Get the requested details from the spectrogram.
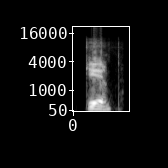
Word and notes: guimp: American English

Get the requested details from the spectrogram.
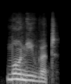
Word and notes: moneywort: Indian

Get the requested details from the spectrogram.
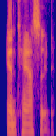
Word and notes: antacid: American English

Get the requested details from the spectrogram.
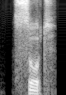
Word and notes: sought: British English

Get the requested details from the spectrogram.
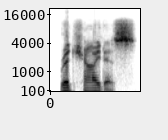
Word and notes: rachitis: American English

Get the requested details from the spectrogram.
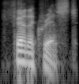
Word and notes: phenocryst: American English

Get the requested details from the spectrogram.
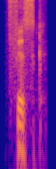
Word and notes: fisk: British English

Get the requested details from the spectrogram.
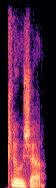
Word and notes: closure: Indian

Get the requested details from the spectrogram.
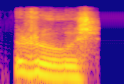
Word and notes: rouge: Indian

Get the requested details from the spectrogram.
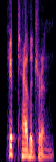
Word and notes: heptahedron: American English

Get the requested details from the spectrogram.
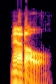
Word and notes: metol: American English

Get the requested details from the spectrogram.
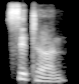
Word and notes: cittern: Indian

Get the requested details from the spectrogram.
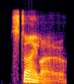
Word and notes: stylo: British English

